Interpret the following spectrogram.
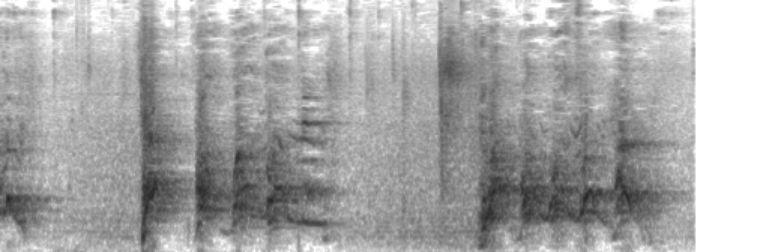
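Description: A dog barking and yipping in two runs of quick barks, one starting about a second in and the other a little before four seconds, cutting off suddenly near the end.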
